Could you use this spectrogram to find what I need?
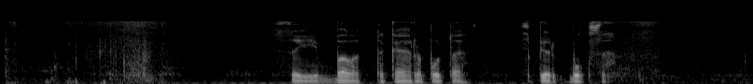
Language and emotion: Russian, angry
